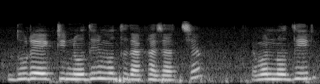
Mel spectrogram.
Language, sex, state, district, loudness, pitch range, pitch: Bengali, female, West Bengal, Paschim Medinipur, -15 LUFS, 220-260 Hz, 240 Hz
